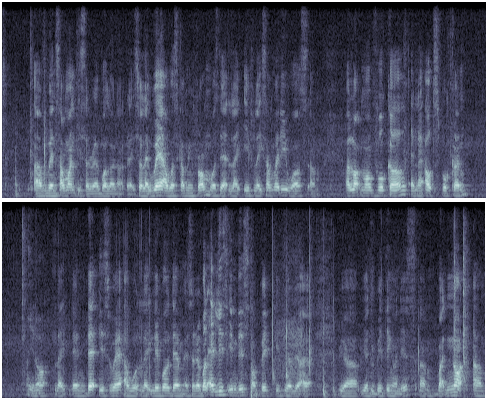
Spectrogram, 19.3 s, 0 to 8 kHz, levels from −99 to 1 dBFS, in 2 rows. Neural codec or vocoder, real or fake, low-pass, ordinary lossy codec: none; real; none; none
